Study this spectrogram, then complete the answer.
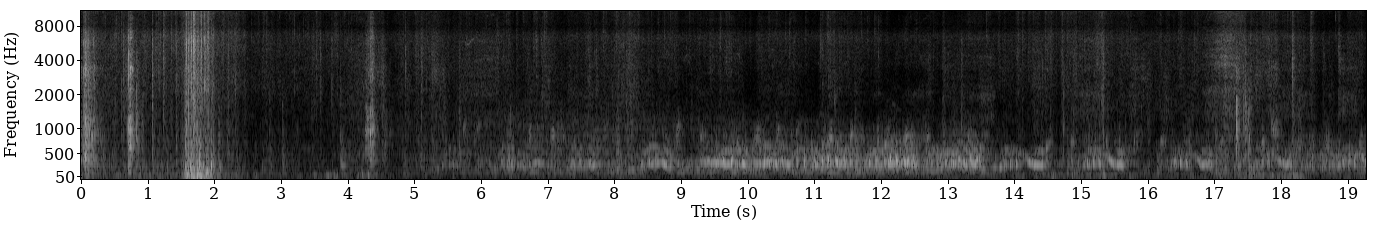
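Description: Low, throaty pigeon cooing rolls on and off nearby inside a coop, with a few sharp knocks and rustles near the start.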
